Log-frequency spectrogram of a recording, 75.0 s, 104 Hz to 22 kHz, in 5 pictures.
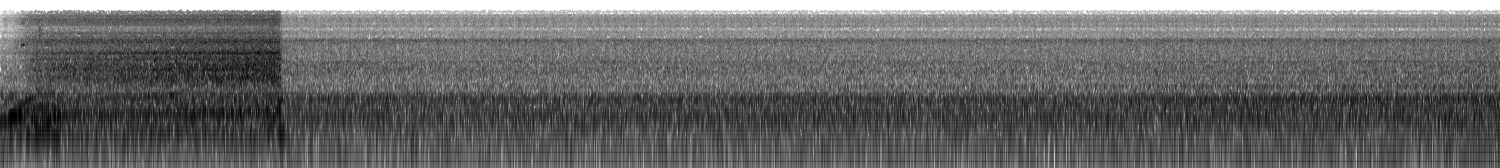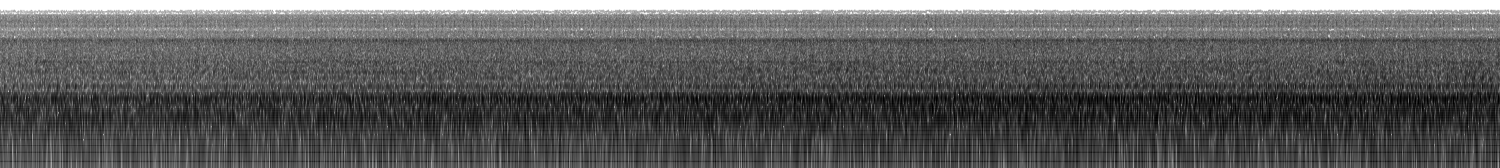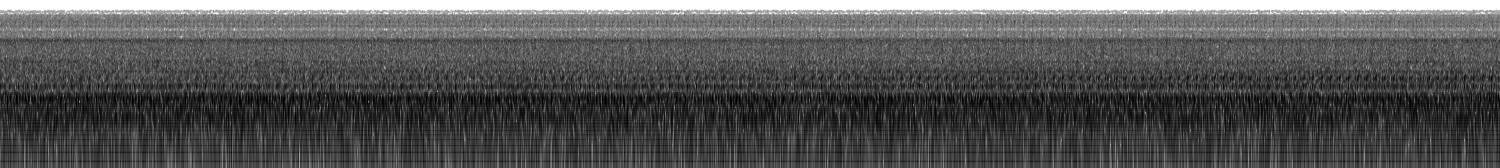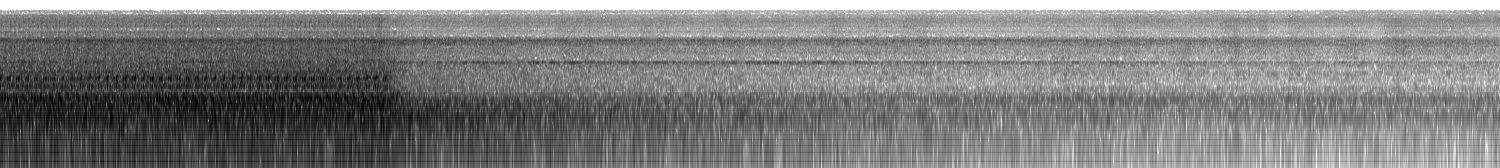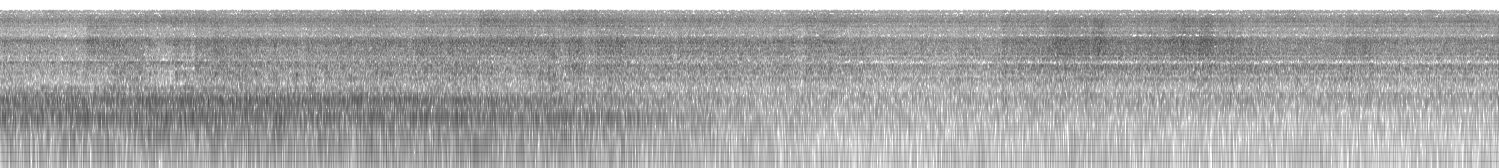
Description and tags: Air compressor - On run off
Full machine cycle of an unbranded air compressor turned on, running freely and turned off.
25bar, 80bpm, air, compressor, concrete-music, crafts, labor, metalwork, pneumatic-tools, pressure, tools, work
